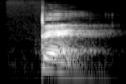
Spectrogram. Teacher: Pen and pan both sound like pen.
